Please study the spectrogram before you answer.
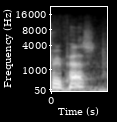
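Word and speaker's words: Rupes: it now we've got roots calm here yes Italians it should be pronounced repairs one of my favorites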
